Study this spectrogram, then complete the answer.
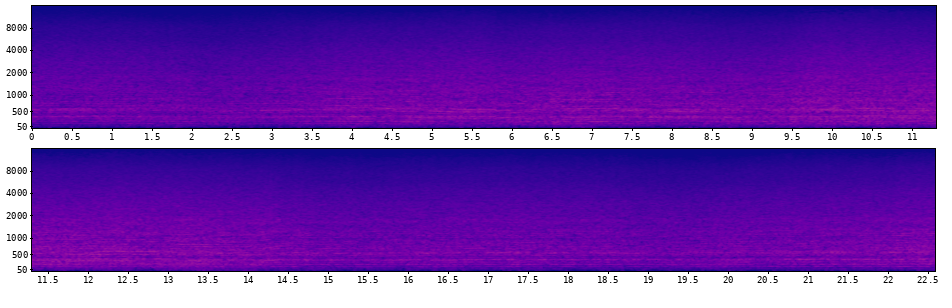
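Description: Several racing car engines roar steadily.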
